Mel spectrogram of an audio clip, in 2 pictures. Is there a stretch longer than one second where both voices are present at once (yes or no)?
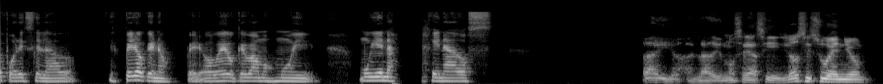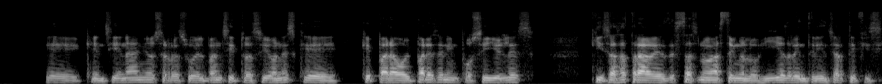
no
